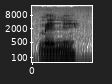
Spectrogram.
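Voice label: "many", Nigerian Pidgin, male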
